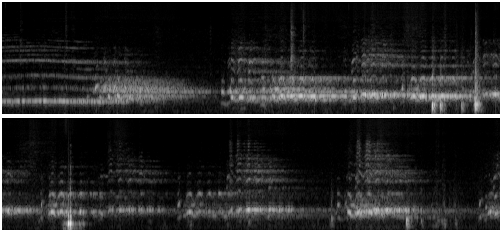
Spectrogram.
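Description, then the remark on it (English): A Spinosaurus aegypticus vocalization: a series of eerie, wavering tonal calls with rich harmonics, about six phrases separated by brief gaps, punctuated by a few sharp low cracks, with no talking. “But we are going to listen to how freakishly scary this thing sounds. Let us listen to Spinosaurus aegypticus.”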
